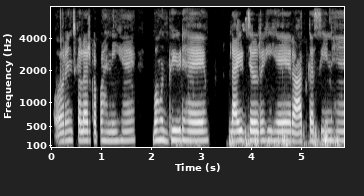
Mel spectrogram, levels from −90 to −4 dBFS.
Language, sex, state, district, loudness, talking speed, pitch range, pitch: Hindi, female, Chhattisgarh, Sarguja, -16 LUFS, 175 wpm, 195-200 Hz, 195 Hz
